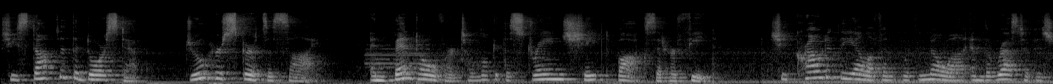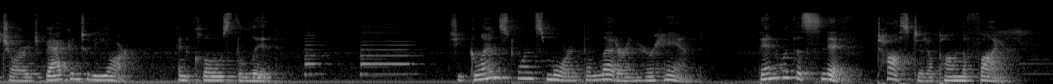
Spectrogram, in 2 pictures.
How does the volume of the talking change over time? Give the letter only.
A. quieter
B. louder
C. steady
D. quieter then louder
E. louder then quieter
C.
